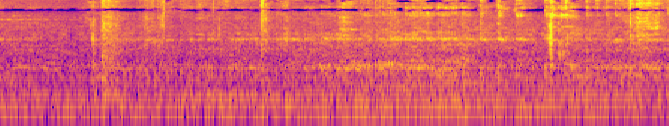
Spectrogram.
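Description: Steady low rumble of street traffic, with a few faint clicks.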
